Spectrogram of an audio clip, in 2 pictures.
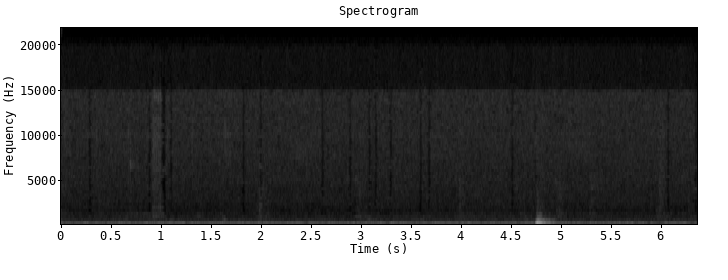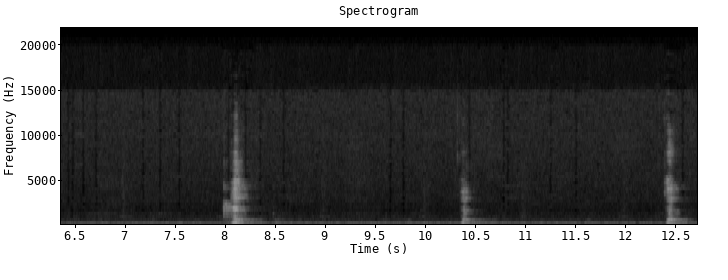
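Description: Four short, sharp catching sounds at irregular intervals over a quiet room hum. Hiccups, possibly faked.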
